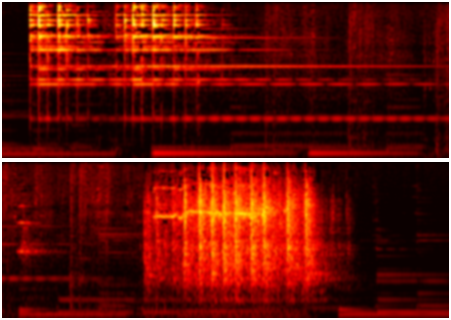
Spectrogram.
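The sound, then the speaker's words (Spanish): A hand bell, rung by a ticket seller in a metro station to announce an arriving draisine, rings with bright, metallic tones, shaking rapidly and loudly for a couple of seconds near the end, over low sustained droning tones that continue throughout. “Por allí viene su transporte, anunció el expendedor, e hizo sonar una campana.”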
